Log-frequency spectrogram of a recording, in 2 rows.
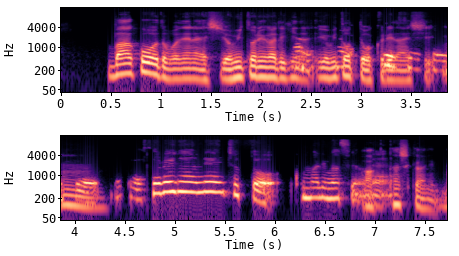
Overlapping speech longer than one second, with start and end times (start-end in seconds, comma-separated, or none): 2.3-4.3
